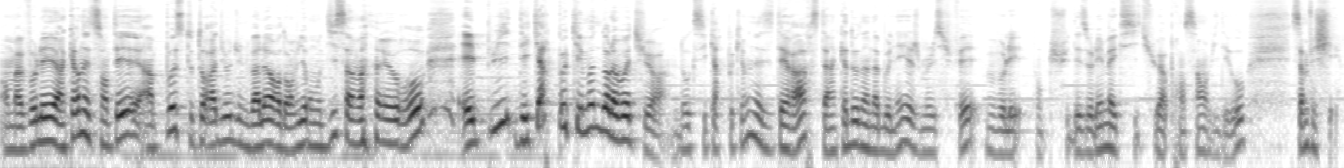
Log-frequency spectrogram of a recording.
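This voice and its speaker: A man's voice: mid-range voice, animated, quick pace, darkish tone. A man in his twenties from France, telling his own story in a casual vlog, full of "euh" and "bah" fillers. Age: 20s. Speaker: YouTuber.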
